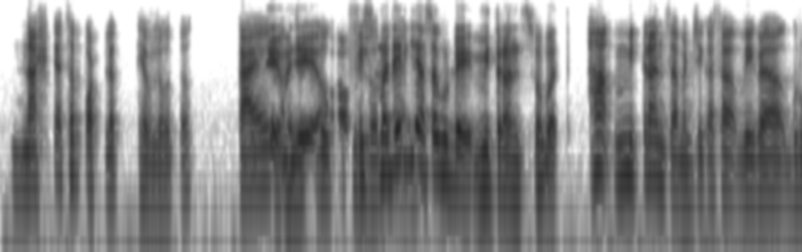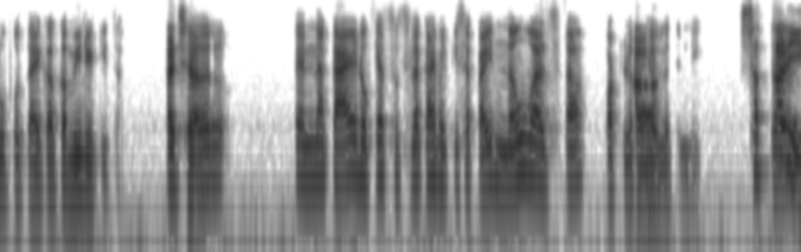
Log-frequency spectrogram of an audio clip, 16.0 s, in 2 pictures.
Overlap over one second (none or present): present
